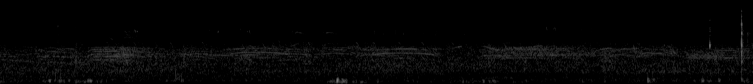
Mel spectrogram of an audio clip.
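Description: Faint, distant birds calling: a continuous overlapping chorus of short, rising-and-falling calls, with one dull thump about halfway through and a sharp click near the end.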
